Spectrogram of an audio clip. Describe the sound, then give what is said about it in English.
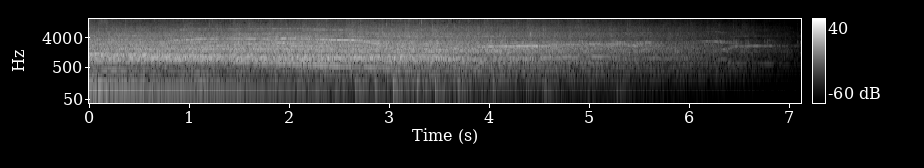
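A large audience at Thornbury Theatre applauds loudly with scattered whoops and cheers, a dense wash of clapping that holds steady before gradually fading out over the last few seconds. “As you are, your motivation to applaud is you think, oh, normally I'm listening to this on a tram.”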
